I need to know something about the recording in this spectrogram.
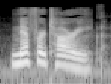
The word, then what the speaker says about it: Nefertari: How do you pronounce um let's see pronunciation. Pronuniation. Nefertari. Nefertari.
